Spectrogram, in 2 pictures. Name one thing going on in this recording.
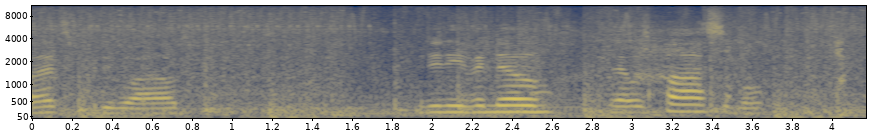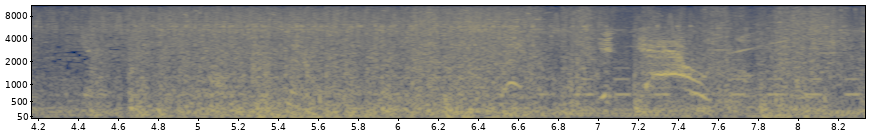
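Energy weapons fire in rapid bursts with sharp electronic zaps.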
